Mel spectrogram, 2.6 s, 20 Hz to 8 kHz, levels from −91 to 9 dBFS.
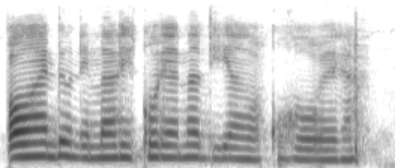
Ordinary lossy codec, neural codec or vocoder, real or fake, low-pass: none; codec, 44.1 kHz, 1.7 kbps, Pupu-Codec; fake; 7.2 kHz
